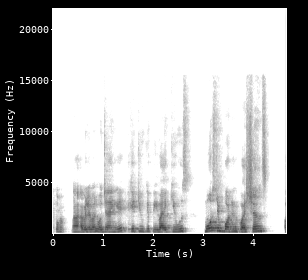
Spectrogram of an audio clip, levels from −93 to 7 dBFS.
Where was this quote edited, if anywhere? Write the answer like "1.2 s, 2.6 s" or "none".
1.6 s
